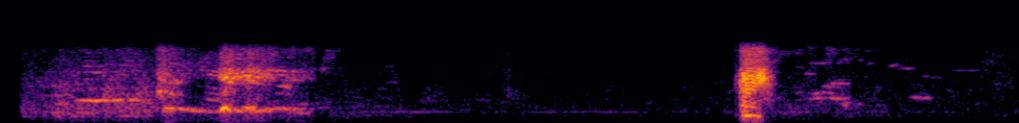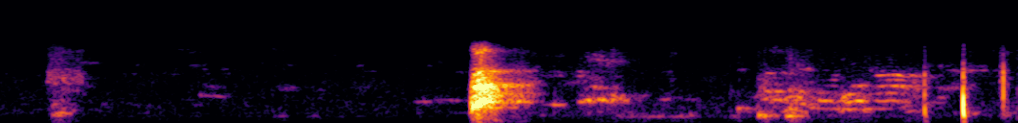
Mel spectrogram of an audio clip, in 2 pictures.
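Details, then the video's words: A dog barking after going to poop: a few sharp, separate barks spaced irregularly over ten seconds, one loud bark standing out, with some human speech mixed in near the start and end. "The Dog had goes to poop and bark..."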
